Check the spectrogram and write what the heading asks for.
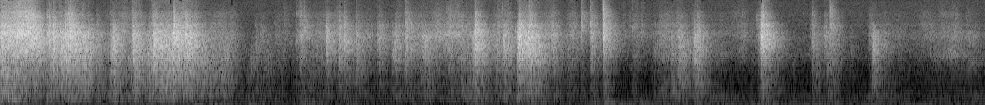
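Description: A large flip-chart paper sheet rustling loudly as it is handled and turned upside down, followed by a felt-tip marker scratching across the paper in short strokes as faces are drawn.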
